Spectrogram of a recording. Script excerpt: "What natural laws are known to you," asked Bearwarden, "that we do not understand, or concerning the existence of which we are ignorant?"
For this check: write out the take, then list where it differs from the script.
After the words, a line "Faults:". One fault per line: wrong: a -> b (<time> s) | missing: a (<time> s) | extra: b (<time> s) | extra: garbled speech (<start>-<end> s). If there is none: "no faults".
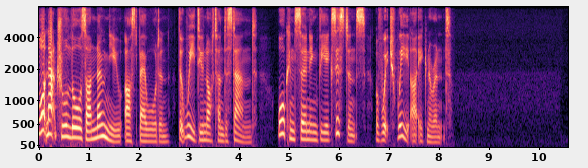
"What natural laws are known you," asked Bearwarden, "that we do not understand, or concerning the existence of which we are ignorant?"
Faults:
missing: to (1.4 s)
